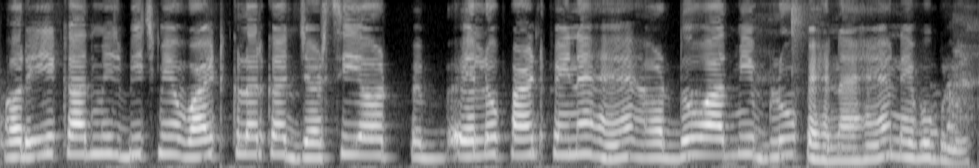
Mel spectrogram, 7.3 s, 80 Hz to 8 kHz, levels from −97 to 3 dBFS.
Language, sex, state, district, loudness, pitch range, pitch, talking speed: Hindi, female, Bihar, West Champaran, -17 LUFS, 220-260 Hz, 245 Hz, 190 wpm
